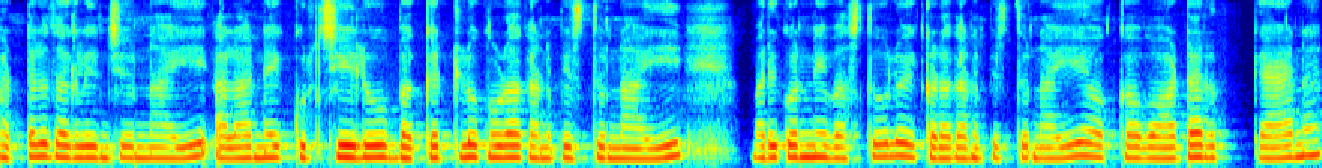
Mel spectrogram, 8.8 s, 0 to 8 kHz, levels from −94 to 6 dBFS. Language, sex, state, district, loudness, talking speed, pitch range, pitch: Telugu, female, Andhra Pradesh, Guntur, -16 LUFS, 110 wpm, 195-215 Hz, 205 Hz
